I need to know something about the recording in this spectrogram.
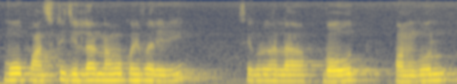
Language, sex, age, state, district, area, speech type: Odia, male, 45-60, Odisha, Boudh, rural, spontaneous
